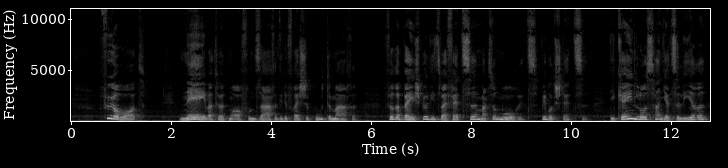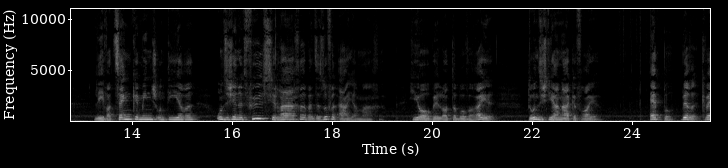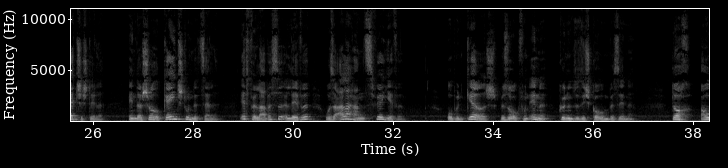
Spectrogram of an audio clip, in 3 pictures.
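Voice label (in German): Dialekte Köln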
